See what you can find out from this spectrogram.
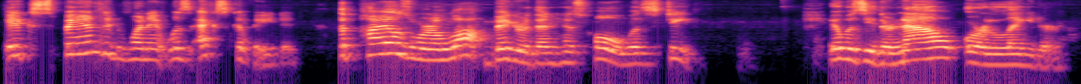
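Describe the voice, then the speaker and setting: A woman narrating a children's novel aloud as a teacher would, with expressive storybook delivery. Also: on the high side, normal speed, low-quality recording.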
